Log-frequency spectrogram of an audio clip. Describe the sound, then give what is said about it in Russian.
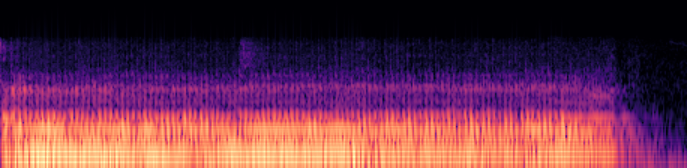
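A voice imitates a car engine with a low, steady droning hum held for about four seconds before it cuts off abruptly, fairly loud with no other sounds. “Допустим, звук мотора.”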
